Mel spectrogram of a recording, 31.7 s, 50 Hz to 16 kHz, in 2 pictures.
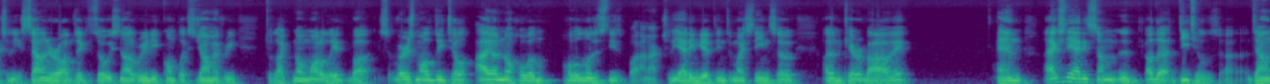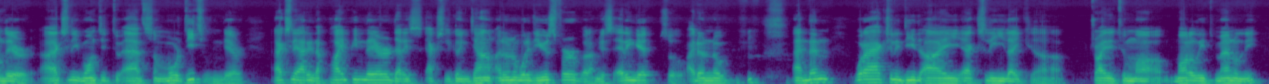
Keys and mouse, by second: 2.2 s, 3.7 click, 8.2 r, 8.3 r, 9.2 click, 9.8 s, 10.6 click, 15.3 f, 15.8 g, 18.4 click, 22.3 click, 24.7 f, 25.2 g, 28.7 s, 29.6 click, 30.2 g.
